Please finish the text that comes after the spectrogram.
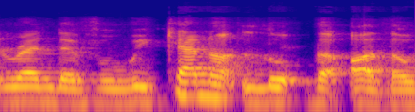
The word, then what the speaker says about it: rendezvous: fair laser fair and rendezvous and he said rendezvous we cannot look the other way z all right so we don't pronounce the z in rendezvous and then laser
